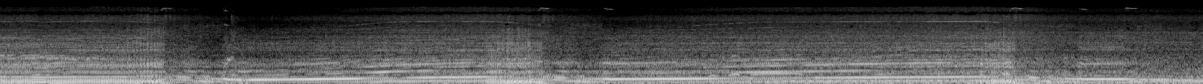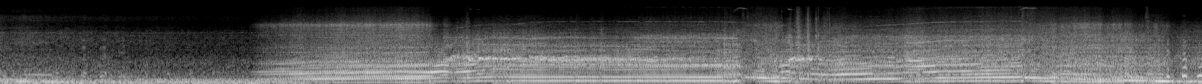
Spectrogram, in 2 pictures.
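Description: Toyota Hilux's big-turbo 2JZ-GTE straight-six heard from inside the cab, pulling hard under acceleration. The engine note climbs and then drops sharply at each upshift, several times over, easing off for a couple of seconds about halfway through before pulling hard again.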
